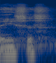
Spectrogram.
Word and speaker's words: ASUS: here GPU tweak - from Asus I believe you pronounce it ASIS this is their program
